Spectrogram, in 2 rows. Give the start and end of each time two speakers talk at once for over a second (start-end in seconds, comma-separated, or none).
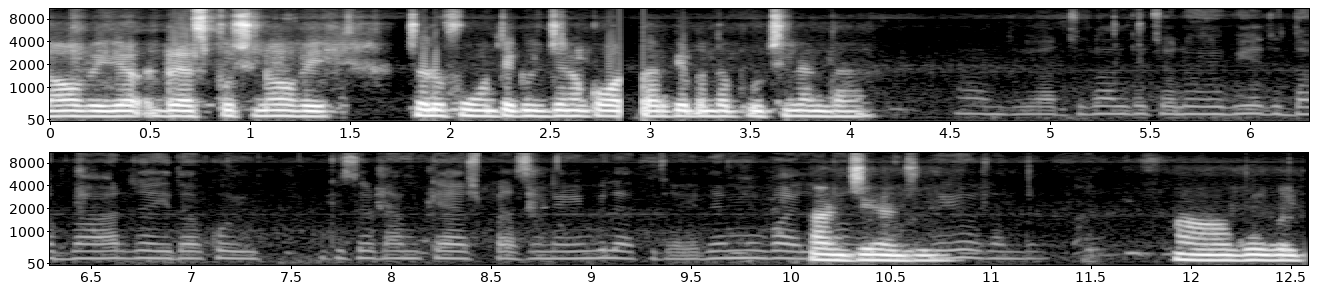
none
